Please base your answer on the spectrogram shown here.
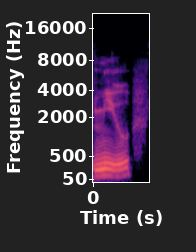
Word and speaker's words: mu: mu is pronounced meal even though looks like a u it's pronounced mu now that one we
